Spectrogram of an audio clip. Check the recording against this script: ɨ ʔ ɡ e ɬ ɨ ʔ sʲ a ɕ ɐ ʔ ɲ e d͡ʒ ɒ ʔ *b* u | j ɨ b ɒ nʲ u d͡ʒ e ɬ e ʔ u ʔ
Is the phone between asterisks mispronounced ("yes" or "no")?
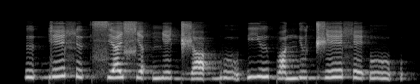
no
